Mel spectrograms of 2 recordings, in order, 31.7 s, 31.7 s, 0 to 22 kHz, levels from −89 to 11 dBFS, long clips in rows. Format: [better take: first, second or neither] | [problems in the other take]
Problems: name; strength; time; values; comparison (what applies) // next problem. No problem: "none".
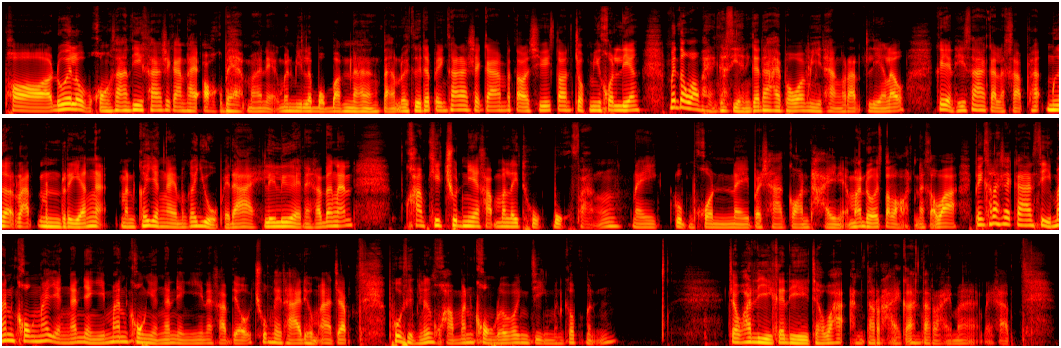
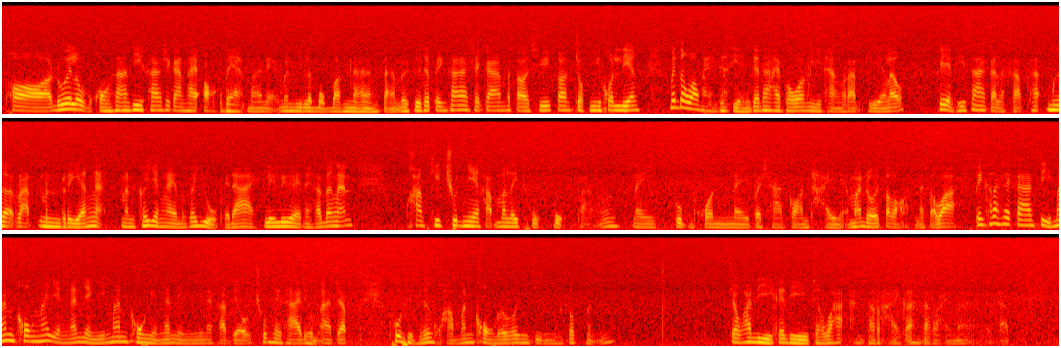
first | hiss; loud; throughout; 4 dB below the speech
